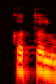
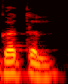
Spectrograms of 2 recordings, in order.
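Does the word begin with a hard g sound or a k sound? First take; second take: k sound; g sound. First: The word begins with a k sound. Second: The word begins with a hard g sound. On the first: This is how other Gulf countries say it. "दूसरी कंट्रियों में Dubai, Qatar, Kuwait में कत्ल बोलते हैं" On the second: This is the Saudi way of saying it. "यहाँ सऊदी में गतल बोलते हैं, गा करके बोलते हैं"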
